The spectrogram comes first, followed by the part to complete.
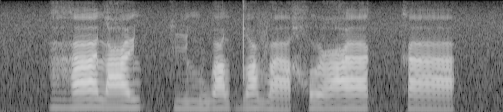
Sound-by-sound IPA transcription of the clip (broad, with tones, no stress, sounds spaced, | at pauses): ɦ aː˧˥˧ l ʕ e˦˥ l kː i˩˧˩ l w ɐ˦˨ l dˤ e˧˥˧ v aː˩ χ u˦˨ ʕ aː˦˥ kː aː˦˨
